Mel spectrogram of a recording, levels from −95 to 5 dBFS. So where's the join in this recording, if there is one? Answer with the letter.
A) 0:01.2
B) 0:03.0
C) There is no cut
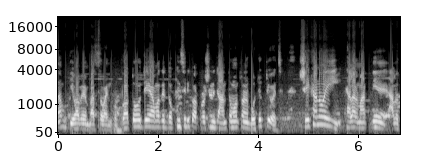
A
